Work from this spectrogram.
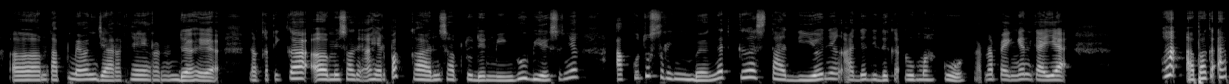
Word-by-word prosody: mmm, 205 +1 +3
tapi 210 -1 -4
memang 230 0 +2
jaraknya 200 +2 0
yang 215 - 0
rendah, 200 -2 +1
ya. 180 -2 +2 0.3
Nah, 200 - -4
ketika, 225 +6 +3
eee, 230 +1 +7
misalnya 225 -1 -1
akhir 225 +2 -1
pekan, 230 - +1
Sabtu 225 0 -4
dan 195 -1 -1
Minggu, 185 +10 0
biasanya 235 +9 -1 0.3
aku 230 +5 -2
tuh 395 +5 -3
sering 250 - -2
banget 205 +12 0
ke 320 +1 +1
stadion 225 - 0
yang 255 - -4
ada 205 +2 -3
di 220 -2 -3
dekat 200 0 -4
rumahku, 210 -4 -2
karena 230 - -5
pengen 225 +2 -1
kayak 210 - +3 1.0
ah, 440 - +9 0.2
apa, - - +5
Kak? - - -1
220 Hz, 165 wpm, -24 LUFS, 205-235 Hz, 1.0 s, ah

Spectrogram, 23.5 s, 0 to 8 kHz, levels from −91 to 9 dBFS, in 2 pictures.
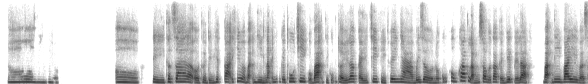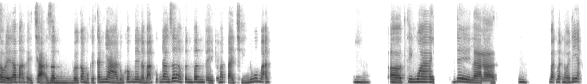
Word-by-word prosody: Ờ, 230 - -6 0.5
mình 210 -1 -7
hiểu. 200 -3 -8 1.1
Ờ, 230 - -4 0.7
thì 220 -4 0
thật 260 -2 +2
ra 270 -1 +3
là 235 - +4
ở 205 -3 +2
thời 205 - -1
điểm 190 0 -4
hiện 235 -1 -2
tại 250 -2 +3
khi 305 +3 -3
mà 275 - +1
bạn 215 0 -1
nhìn 215 -2 0
lại 215 +1 -2
những 250 +2 -6
cái 235 -2 0
thu 280 +4 0
chi 280 -1 +1
của - - -2
bạn 220 0 +6
thì 205 - -5
cũng 205 +5 -10
thấy 200 -6 +3
là 270 0 +4
cái 195 -7 -2
chi 260 +1 -2
phí 215 -4 -2
thuê 260 -1 +4
nhà 230 -7 +1
bây 215 +4 +1
giờ 220 -6 +3
nó 185 0 -2
cũng 190 - -8
không 300 -3 -3
khác 340 +1 +4
lắm 185 -4 +2
so 255 +3 +3
với 220 - -3
cả 255 - +3
cái 185 0 -1
việc 235 +3 +1
đấy 185 - -2
là 225 - +4 0.2
bạn 225 -1 +5
đi 245 0 +1
vay 250 0 +6
và 190 -4 0
sau 225 +4 +1
đấy 195 -2 +4
là 225 +1 +3
bạn 225 0 -2
phải - - -4
trả - - +3
dần 180 -3 -2
với 190 +1 0
cả 255 - 0
một 195 -6 -5
cái 180 - -6
căn 235 +1 -1
nhà, 210 -5 +1
đúng 175 +1 -6
không? 245 +2 -3
Nên 240 -1 -3
là 200 - -2
bạn - - -1
cũng 230 0 -12
đang 250 -1 -1
rất 305 +4 +2
là 265 - -2
phân 230 -3 -3
vân 240 -1 0
về 195 -5 -4
cái 200 - -8
mặt 235 -1 -3
tài 190 -2 -1
chính, 195 +4 -9
đúng 255 +4 -3
không 290 -1 -5
bạn? - - -2 1.7
Ừm, 220 -3 -6 0.3
ờ, 215 -2 +3
thì 255 -2 -1
ngoài 245 0 +1 0.4
v 230 - -12
đề 275 -5 +2
là 205 -2 +1 0.7
ừm, 230 -3 -6 0.4
bạn 240 0 -4
bạn 235 -2 -4
nói 210 -1 -4
đi 275 - -4
ạ. 280 - -5
230 Hz, 245 wpm, -22 LUFS, 205-250 Hz, 1.7 s, bạn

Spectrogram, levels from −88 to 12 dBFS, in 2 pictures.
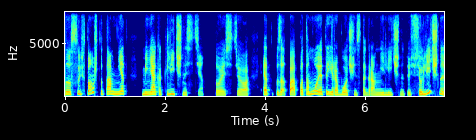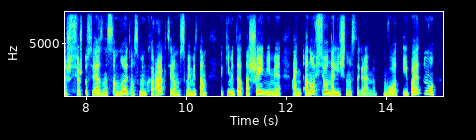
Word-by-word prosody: но 215 -1 +3
суть 230 +1 -2
в - - -12
том, 260 +9 +3
что 245 - -5
там 230 0 +3
нет 245 +3 +2 0.3
меня 205 +2 +4
как 205 -1 -9
личности. 205 -5 -2 0.2
То 175 -2 -1
есть, 165 +1 -6
э, 160 -2 0 0.3
эт 210 0 +5
поза 195 0 0
па - - +6
потому 220 +4 +1
это 220 0 +3
и 205 - +2
рабочий 195 -2 0
"Инстаграм", 165 -2 -2
не 175 - -3
личный. 175 -3 -4
То - - -11
есть, 165 - -7
всё 215 - +3
личное, 250 - +2
ш - - +2
всё, 195 - -1
что 195 0 -8
связано 185 -2 +1
со 185 0 -2
мной, 225 +5 +2
там, 195 -1 -5
с - - -7
моим 185 -2 -2
характером, 185 0 +2
с - - -7
моими 185 -1 -2
там 170 +1 -1 0.3
какими-то 190 -4 0
отношениями, 185 0 +2 0.2
они, 175 0 -1
оно 215 +10 +5
всё 220 -5 +3
на 195 - +3
личном 190 -5 -1
"Инстаграме". 170 +4 -8
Вот, 165 -5 -3
и 180 - -3
поэтому, 240 +1 0
195 Hz, 200 wpm, -23 LUFS, 180-220 Hz, 0.3 s, па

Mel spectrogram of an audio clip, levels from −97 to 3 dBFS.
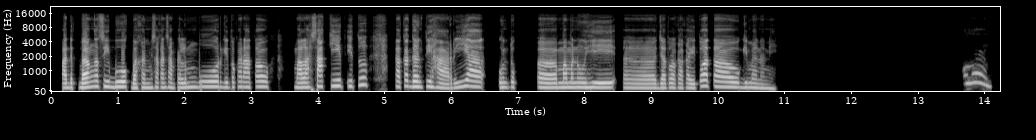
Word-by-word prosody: padat 200 0 +1
banget, 220 +5 +5
sibuk, 240 -1 +3
bahkan 200 +1 -1
misalkan 215 +2 -4
sampai 205 -1 -2
lembur 240 +2 0
gitu 220 0 -5
kan, 240 - -3
atau 245 0 +2 0.4
malah 215 0 +3
sakit, 270 +2 +1
itu 265 +6 -2 0.5
Kakak 250 +1 0
ganti 245 0 +3
hari 205 +4 0
ya 250 -3 +4 0.2
untuk, 220 +1 -4 0.3
eee, 205 -2 +3
memenuhi, 215 0 +2
eee, 195 -1 -4
jadwal 200 +1 -1
Kakak 195 -1 -4
itu, 225 - -9
atau 235 -4 +3
gimana, 205 -3 -4
nih? 165 -3 -8 2.8
Oh! 400 -7 -7
220 Hz, 120 wpm, -23 LUFS, 205-245 Hz, 2.8 s, banget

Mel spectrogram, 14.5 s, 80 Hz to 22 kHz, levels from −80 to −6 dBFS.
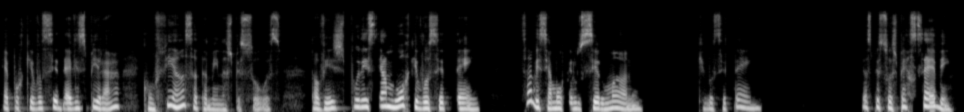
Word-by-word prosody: É 180 - 0
porque 180 +2 -4
você 180 +3 0
deve 170 0 +1
inspirar 185 +2 0 0.3
confiança 230 - +1
também 155 -3 -4
nas 140 -3 -5
pessoas, - - -7 0.4
talvez 175 +3 +1
por 215 +4 0
esse 220 +3 +1
amor 235 +1 +6
que 205 - +3
você 175 0 +2 0.2
tem, 165 -3 +1 0.7
Sabe 380 - +2
esse 200 - -1
amor 180 0 +3
pelo 170 0 -2
ser 175 +1 +4
humano 160 - 0 0.9
que - - -13
você 165 0 -6
tem? 180 0 -4 1.5
E - - -3
as - - -4
pessoas 190 -4 0
percebem. 215 - +1
180 Hz, 120 wpm, -23 LUFS, 165-205 Hz, 1.5 s, amor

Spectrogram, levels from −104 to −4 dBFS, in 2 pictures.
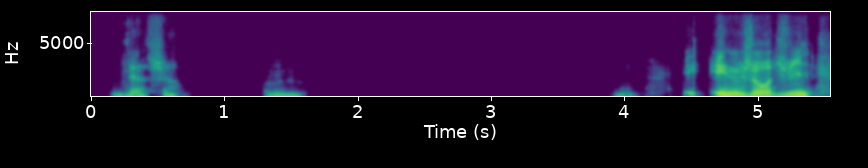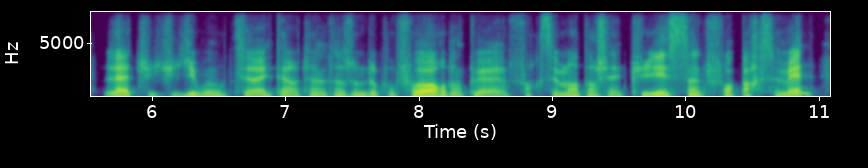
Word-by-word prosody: Bien 150 -1 -14
sûr. 190 +6 -16 0.7
Mmh. 140 -1 -16 2.4
Mmh 155 - -23 0.5
et 335 - -11
et 175 -3 +3
aujourd'hui, 175 +4 -1 0.2
là 175 +2 +6
tu 170 -4 -11
tu 150 +1 -9
dis, 170 +4 +1
bon, 155 -2 -4
c'est - - -4
vrai 140 +4 +3
que - - -13
tu - - -4
as 130 0 -3
tu 145 - -9
es - - -2
dans 135 - -6
ta 135 0 -6
zone 140 +1 -5
de 135 - -3
confort 175 +7 +6
donc, 145 -3 -7
heu, 70 -1 0
forcément, 160 +1 -5
tu - - -7
enchaînes 135 -1 -5
plus 165 +6 -5
les 150 -3 +5
5 150 +1 -2
fois 155 -1 -4
par 150 -2 -2
semaine, 205 - +3
155 Hz, 190 wpm, -21 LUFS, 140-175 Hz, 2.4 s, là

